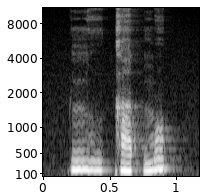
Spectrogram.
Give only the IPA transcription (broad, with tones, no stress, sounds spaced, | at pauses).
ɲ ṳ˨˩ k a˨˩ t̚ m o˦˥ k̚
